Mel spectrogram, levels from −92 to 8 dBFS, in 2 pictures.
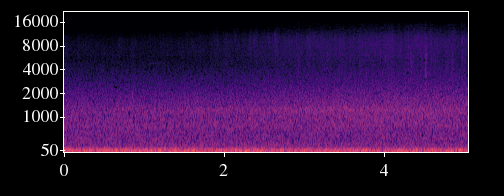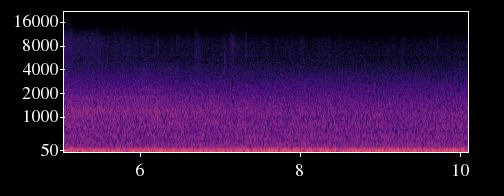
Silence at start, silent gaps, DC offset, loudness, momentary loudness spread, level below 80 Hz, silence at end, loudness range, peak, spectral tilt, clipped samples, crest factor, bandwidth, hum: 0 s; none; under 0.1%; -39 LUFS; 2 LU; -36 dBFS; 0 s; 1 LU; -22 dBFS; -6 dB/octave; under 0.1%; 12 dB; 14.5 kHz; none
